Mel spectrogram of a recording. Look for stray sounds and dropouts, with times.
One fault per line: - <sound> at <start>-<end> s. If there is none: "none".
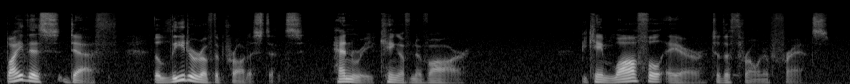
none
